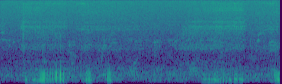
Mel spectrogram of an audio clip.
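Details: Snoring from a Great Dane puppy.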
